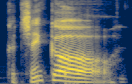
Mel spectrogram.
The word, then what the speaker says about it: Tkachenko: Marissa, and special guest DJ Myla Tkachenko.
